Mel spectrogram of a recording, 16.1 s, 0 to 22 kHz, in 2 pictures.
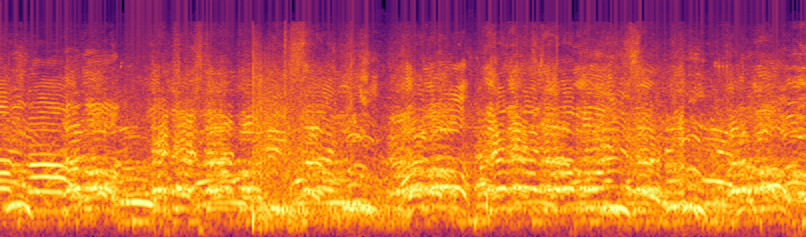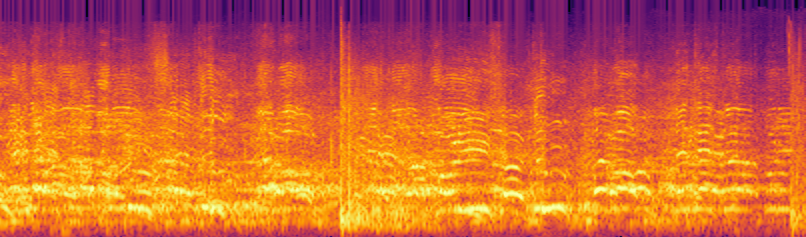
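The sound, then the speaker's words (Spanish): A yellow vest protest crowd chants during a Paris march against police violence: many voices shout loud, rhythmic slogans without letup, with cheers mixed in. “Escuchábamos a los manifestantes de la Marche Blanche, Marcha Blanca de París, una marcha de los chalecos amarillos que tuvo lugar el pasado 2 de febrero”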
